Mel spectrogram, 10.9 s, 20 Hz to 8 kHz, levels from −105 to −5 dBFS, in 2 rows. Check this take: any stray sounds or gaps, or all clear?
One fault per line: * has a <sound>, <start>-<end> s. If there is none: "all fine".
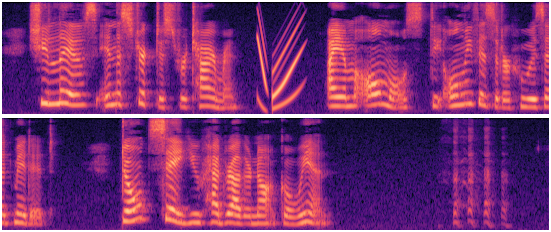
* has a chirp, 2.5-3.1 s
* has a laugh, 9.8-10.6 s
